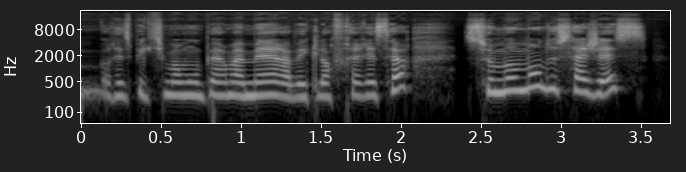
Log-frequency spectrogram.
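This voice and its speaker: A woman speaks very fast, her pitch high with ordinary variation. The recording is very clean, with a silent background. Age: 30s. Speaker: podcast host. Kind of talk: interview.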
